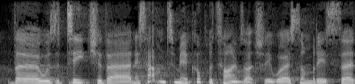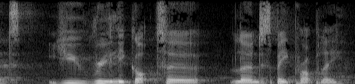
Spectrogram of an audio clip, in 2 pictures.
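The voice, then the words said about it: Northern English accent. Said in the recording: “because I'm Northern ... I don't want to change my accent. I'm quite happy with a Northern accent.”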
